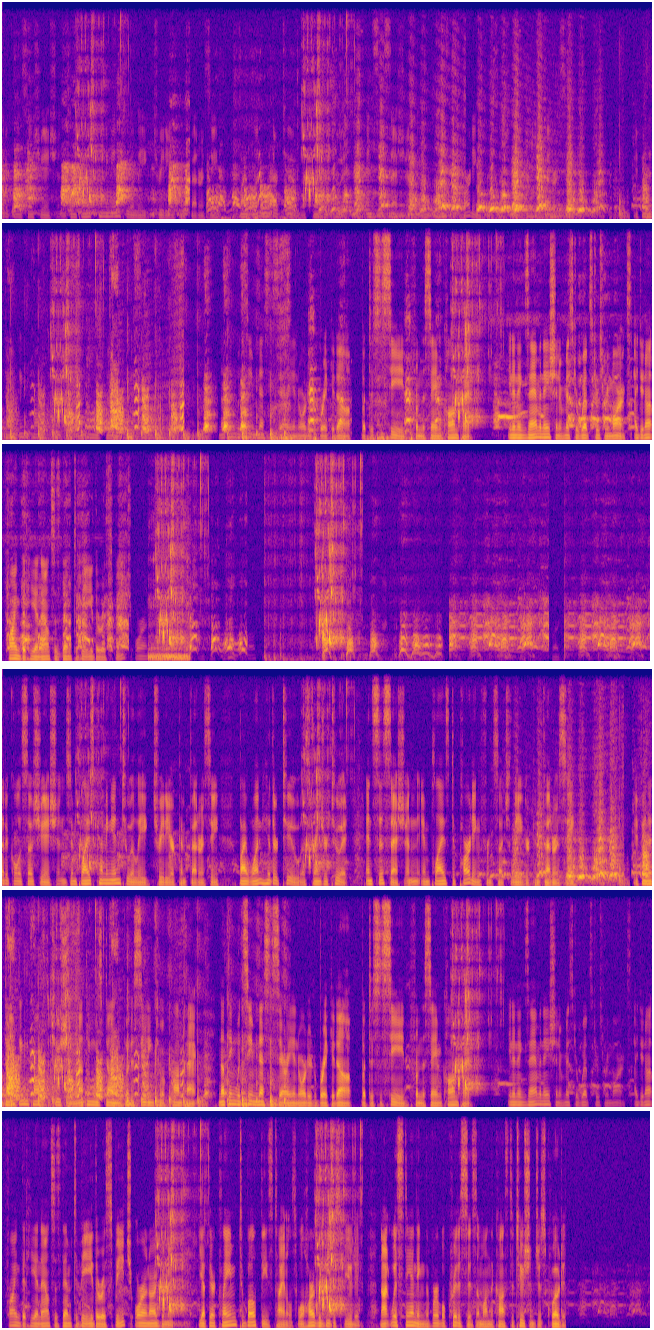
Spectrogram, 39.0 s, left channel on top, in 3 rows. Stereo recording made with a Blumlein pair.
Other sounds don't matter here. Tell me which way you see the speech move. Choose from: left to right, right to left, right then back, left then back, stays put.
left then back.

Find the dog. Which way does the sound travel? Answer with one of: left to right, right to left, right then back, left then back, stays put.
right then back.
